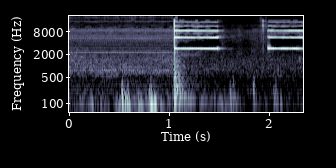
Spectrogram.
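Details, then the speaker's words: MA-VE hydraulic levelling system on a 2023 Mercedes Sprinter AWD: pushing down after switching on, the front beeps with two sharp high beeps over handling thumps. A red light, thought to be an error, followed, as the rear legs did not come down; the cause is unconfirmed. "We turn it on and then we push the down and the front is beeping."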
